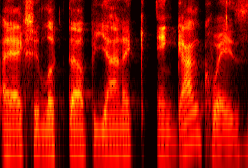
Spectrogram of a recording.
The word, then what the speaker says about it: Ngakoue: Before I go into that, I actually looked up Yannick Ngakoue's name on a highlight reel because I'm like, how do you pronounce this guy's name?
